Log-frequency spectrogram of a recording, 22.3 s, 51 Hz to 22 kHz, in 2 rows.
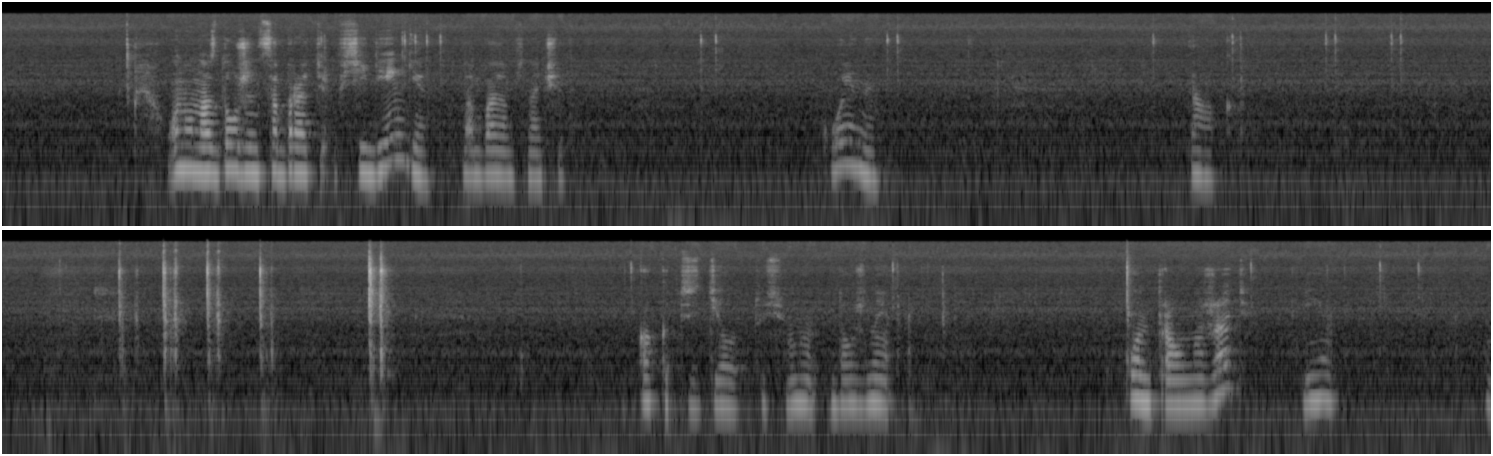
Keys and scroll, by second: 11.8-13.6 typing, 13.9 Return.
